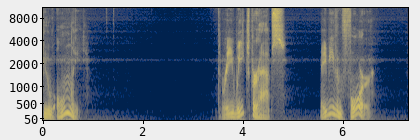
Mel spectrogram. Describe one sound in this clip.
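A man reads aloud calmly and close to a microphone.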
